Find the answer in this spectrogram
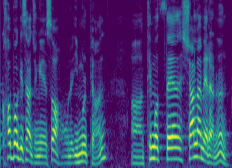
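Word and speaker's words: Timothée Chalamet: 그래서 이 발음을 에로 발음해라. 그래서 티모세 샬라메라고 이제 읽게 되겠죠.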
